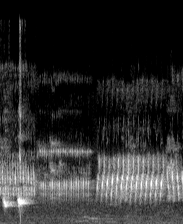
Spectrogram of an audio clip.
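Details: Canary in full 'gacor' song to encourage other birds to join in. It opens with a few sharp chirps, moves into a thin steady trill, and then a fast rhythmic series of repeated rising notes.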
